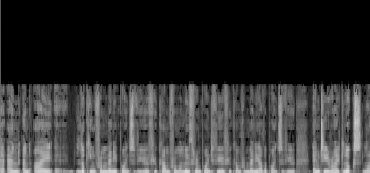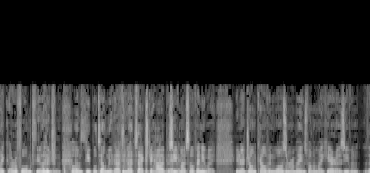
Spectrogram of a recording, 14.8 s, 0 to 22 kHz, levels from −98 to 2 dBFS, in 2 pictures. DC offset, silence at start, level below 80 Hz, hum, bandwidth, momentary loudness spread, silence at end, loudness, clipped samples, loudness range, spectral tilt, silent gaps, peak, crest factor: under 0.1%; 0 s; -42 dBFS; none; 11.5 kHz; 8 LU; 0 s; -23 LUFS; under 0.1%; 3 LU; -5 dB/octave; none; -4 dBFS; 18 dB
